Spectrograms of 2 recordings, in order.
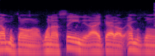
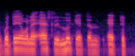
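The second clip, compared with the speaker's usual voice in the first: ordinary talk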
